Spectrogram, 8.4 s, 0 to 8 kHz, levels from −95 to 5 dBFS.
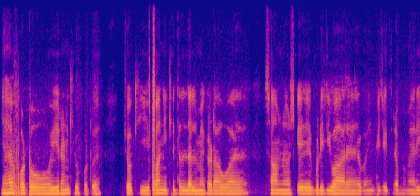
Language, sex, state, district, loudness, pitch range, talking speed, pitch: Hindi, male, Rajasthan, Bikaner, -20 LUFS, 120-125 Hz, 190 wpm, 125 Hz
